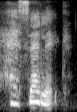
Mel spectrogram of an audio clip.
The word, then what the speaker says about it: Hesellic: It's the phonetic pronunciation of a word that if you looked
